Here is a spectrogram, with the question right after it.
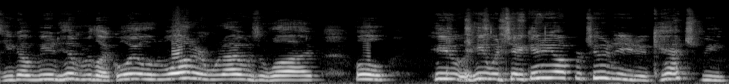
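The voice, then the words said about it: Character voice, slightly tenor pitch. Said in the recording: “giving him the voice that we give Fat Boy ... It's a little more of a tenor”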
